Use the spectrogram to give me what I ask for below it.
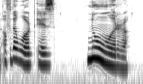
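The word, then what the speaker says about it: نور: As a result, the correct pronunciation of the word is nur, nur.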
